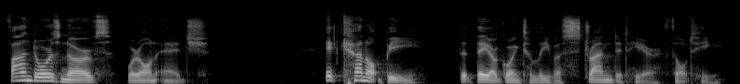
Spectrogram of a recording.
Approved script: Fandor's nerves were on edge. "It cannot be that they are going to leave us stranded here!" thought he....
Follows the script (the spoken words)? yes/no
yes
